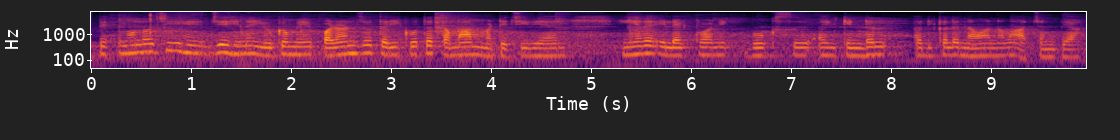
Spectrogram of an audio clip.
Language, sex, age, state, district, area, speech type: Sindhi, female, 30-45, Rajasthan, Ajmer, urban, spontaneous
